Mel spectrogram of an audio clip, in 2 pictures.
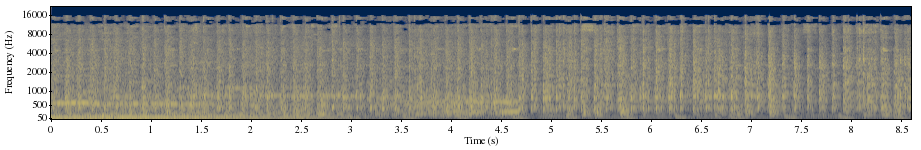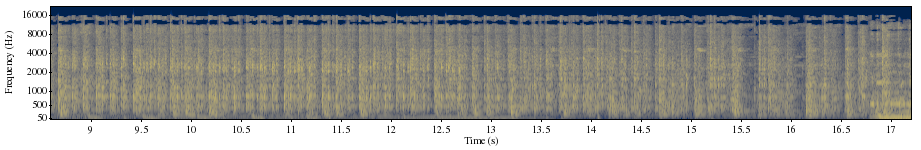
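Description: Loud music with heavy, fast drumming, played through large loudspeaker cabinets. The deep bass drops out about four seconds in and returns for a while later on.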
